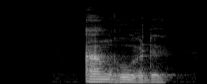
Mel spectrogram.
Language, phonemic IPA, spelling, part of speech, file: Dutch, /ˈanrurdə/, aanroerde, verb, Nl-aanroerde.ogg
- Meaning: inflection of aanroeren: 1. singular dependent-clause past indicative 2. singular dependent-clause past subjunctive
